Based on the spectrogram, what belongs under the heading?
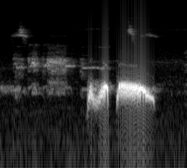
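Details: Spotted dove in the 'giọng thổ' voice style, giving urging and calling coos: soft, low murmured notes first, then two loud, deep, hoarse coos, each about half a second long, close together near the end.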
